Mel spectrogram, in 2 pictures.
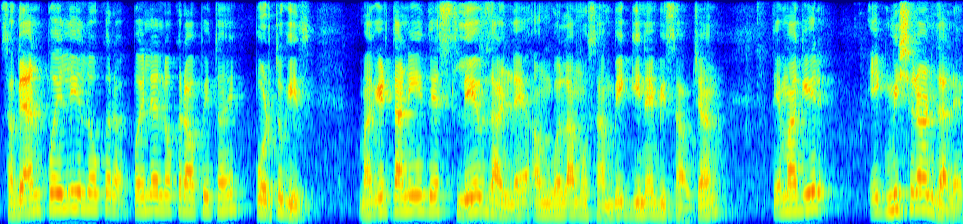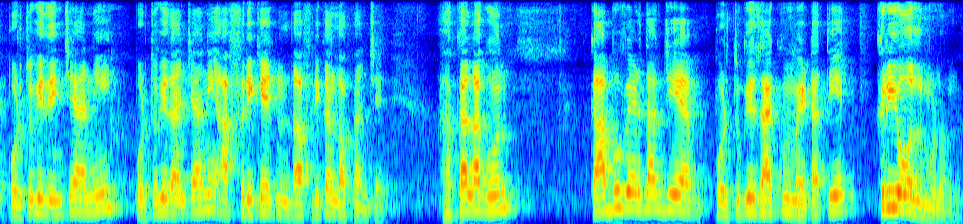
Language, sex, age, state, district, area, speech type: Goan Konkani, male, 30-45, Goa, Tiswadi, rural, spontaneous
